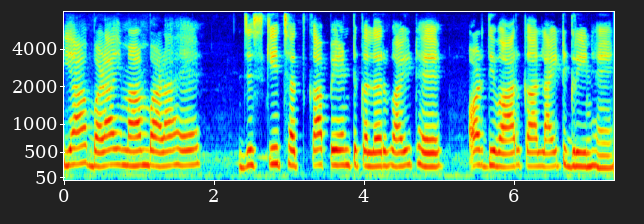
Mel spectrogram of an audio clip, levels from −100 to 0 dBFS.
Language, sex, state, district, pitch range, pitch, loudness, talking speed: Hindi, female, Uttar Pradesh, Lucknow, 250-275 Hz, 265 Hz, -15 LUFS, 140 wpm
